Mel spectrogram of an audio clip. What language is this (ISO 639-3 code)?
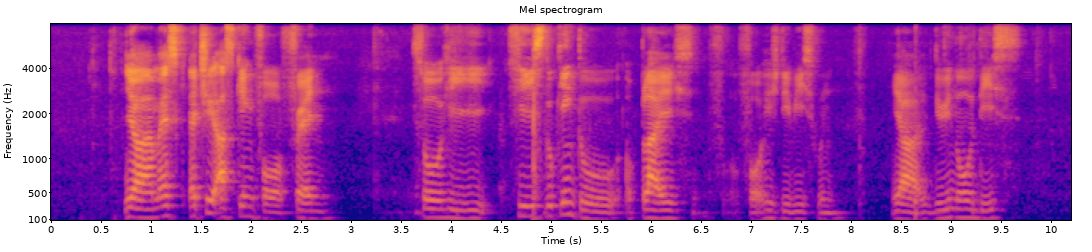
eng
